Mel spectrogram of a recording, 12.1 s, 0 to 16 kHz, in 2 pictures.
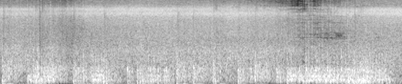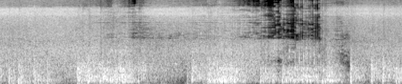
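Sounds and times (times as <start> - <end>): firecrackers bursting: 0.0 - 12.0.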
